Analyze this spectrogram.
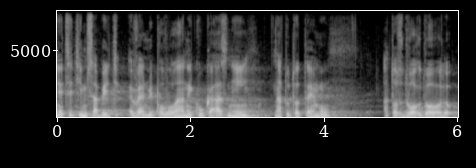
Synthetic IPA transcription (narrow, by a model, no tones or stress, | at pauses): ɲɛt͡siːciːmsabiɟʋɛʎmipɔʋɔlaniːkukaːzɲinat̪uːt̪ɔt̪ɛːmṵ | ʔat̪ɔzd̪ʋɔɣd̪ʊɔʋɔd̪ɔ̰ʊ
